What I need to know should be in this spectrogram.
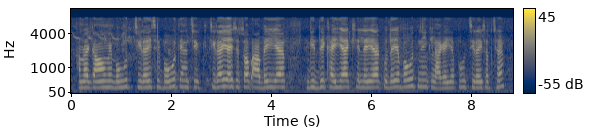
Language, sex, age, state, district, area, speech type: Maithili, female, 18-30, Bihar, Muzaffarpur, rural, spontaneous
